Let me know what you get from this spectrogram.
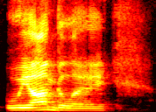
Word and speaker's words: Uiagalelei: DJ Uiagalelei, nailed it again on the pronunciation, is going to be just as good as he was last week.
